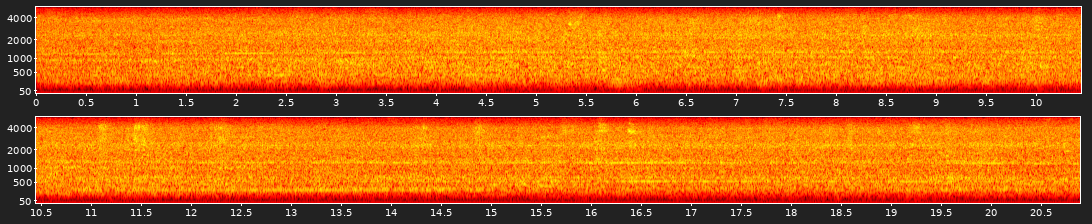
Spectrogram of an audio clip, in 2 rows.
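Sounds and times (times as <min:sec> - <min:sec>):
U-Bahn subway train: 0:00.0 - 0:20.8.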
